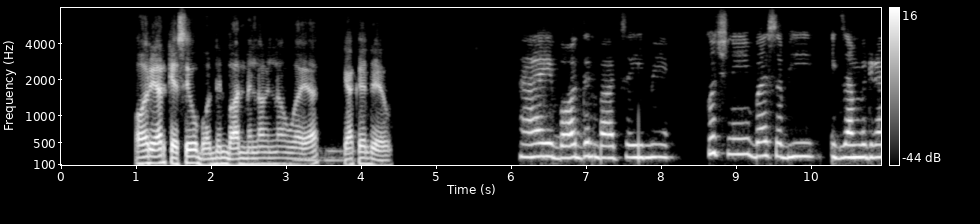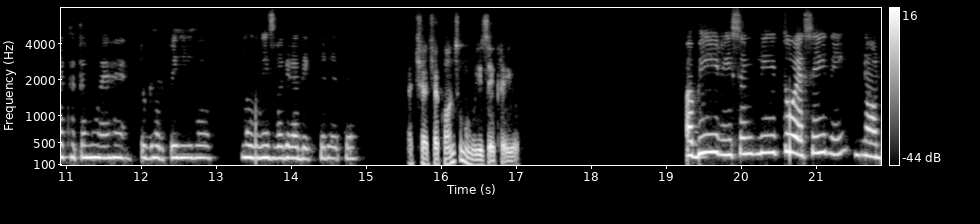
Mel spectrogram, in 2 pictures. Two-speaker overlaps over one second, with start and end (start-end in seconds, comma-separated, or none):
none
